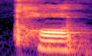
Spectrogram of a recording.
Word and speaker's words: 것: When you're saying 것, you are closing your throat and opening your mouth. 것. But when you're saying 곳, you are slightly, very slightly opening your throat while closing your mouth. So both has different pronunciations.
